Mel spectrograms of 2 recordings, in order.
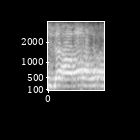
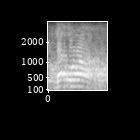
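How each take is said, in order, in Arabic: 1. يبدأ الفعل بالصوت 'a'. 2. يبدأ الفعل بالصوت 'u'. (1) "بفتح الهمزة من لا أراه" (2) "لا يجوز أن يقال لا أراه"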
